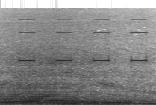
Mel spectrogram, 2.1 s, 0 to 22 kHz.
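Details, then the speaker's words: Mercedes-Benz C300 that had no crank, no start with ignition on, after swapping in a replacement relay for the faulty one: starts and settles into a steady, even low hum under a door chime beeping about twice a second; normal start and idle. "I remove another relay and put it there fix it here now I try to start now it's working"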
